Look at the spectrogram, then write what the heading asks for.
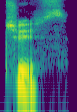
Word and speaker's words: tschüss: أو tschüss tschüss أو tschüss، دي ت وبعدها اس سي ها نطق شين.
